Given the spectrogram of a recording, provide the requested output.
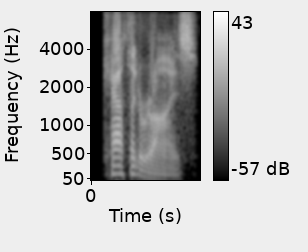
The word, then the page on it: catheterize: American English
